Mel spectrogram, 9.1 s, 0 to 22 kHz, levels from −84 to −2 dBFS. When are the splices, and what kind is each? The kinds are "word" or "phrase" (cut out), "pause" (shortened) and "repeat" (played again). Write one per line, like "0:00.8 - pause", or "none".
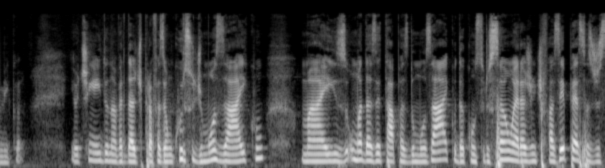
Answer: none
